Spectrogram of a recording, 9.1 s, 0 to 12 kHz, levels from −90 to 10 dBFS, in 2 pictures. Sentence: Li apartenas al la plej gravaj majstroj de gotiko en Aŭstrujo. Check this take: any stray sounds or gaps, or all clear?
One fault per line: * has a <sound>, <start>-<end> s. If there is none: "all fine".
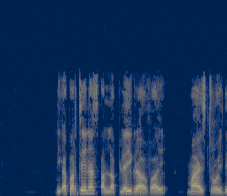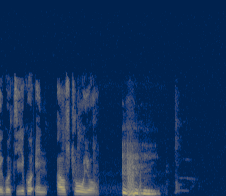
* has a laugh, 7.0-7.8 s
